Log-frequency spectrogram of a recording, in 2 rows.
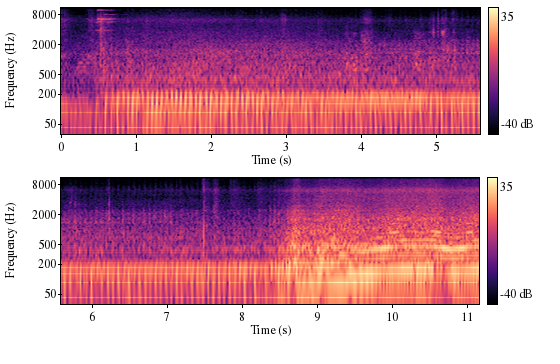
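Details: Yamaha Mio J (Fino) scooter that stalled while riding and showed MIL code 46, idling then revved while charging voltage is checked (12.4 V engine off, 13.8 V running, normal); even putter climbing smoothly in pitch, running normally.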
